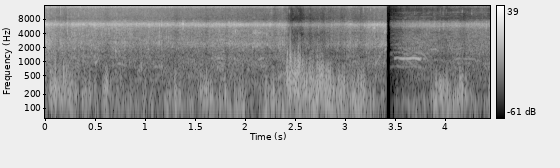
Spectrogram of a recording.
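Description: Shallow water laps and gurgles over rocks close by.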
